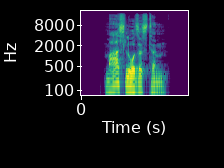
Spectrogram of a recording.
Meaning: strong dative masculine/neuter singular superlative degree of maßlos
- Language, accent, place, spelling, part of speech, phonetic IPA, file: German, Germany, Berlin, maßlosestem, adjective, [ˈmaːsloːzəstəm], De-maßlosestem.ogg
